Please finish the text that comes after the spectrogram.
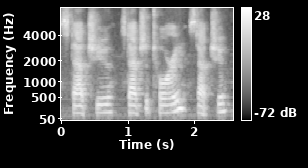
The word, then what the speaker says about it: statutory: And I would say you can say U, statutory, but we often will reduce that more to a ya. So statua, that's one syllable. And then tori, we have to do our clear or and our E, statutory. We say this T sound, statutory.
